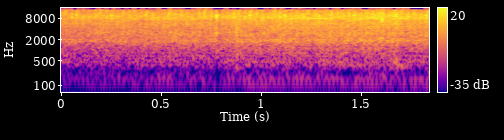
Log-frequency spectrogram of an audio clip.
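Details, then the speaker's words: 2008 Suzuki XL7 (GM 3.6L V6), which runs poorly warm with suspected stretched timing chains, at idle with the bank 1 exhaust cam VVT solenoid grounded: a slightly uneven, lumpy idle; it stumbles but keeps running. "Yes, the engine definitely is stumbling and off and runs smoother."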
